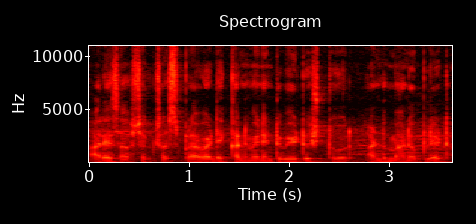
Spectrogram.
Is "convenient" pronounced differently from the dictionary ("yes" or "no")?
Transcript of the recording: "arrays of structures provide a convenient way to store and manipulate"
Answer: no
